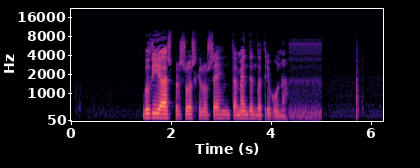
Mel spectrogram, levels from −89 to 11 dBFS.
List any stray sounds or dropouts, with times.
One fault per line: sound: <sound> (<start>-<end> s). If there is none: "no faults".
no faults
